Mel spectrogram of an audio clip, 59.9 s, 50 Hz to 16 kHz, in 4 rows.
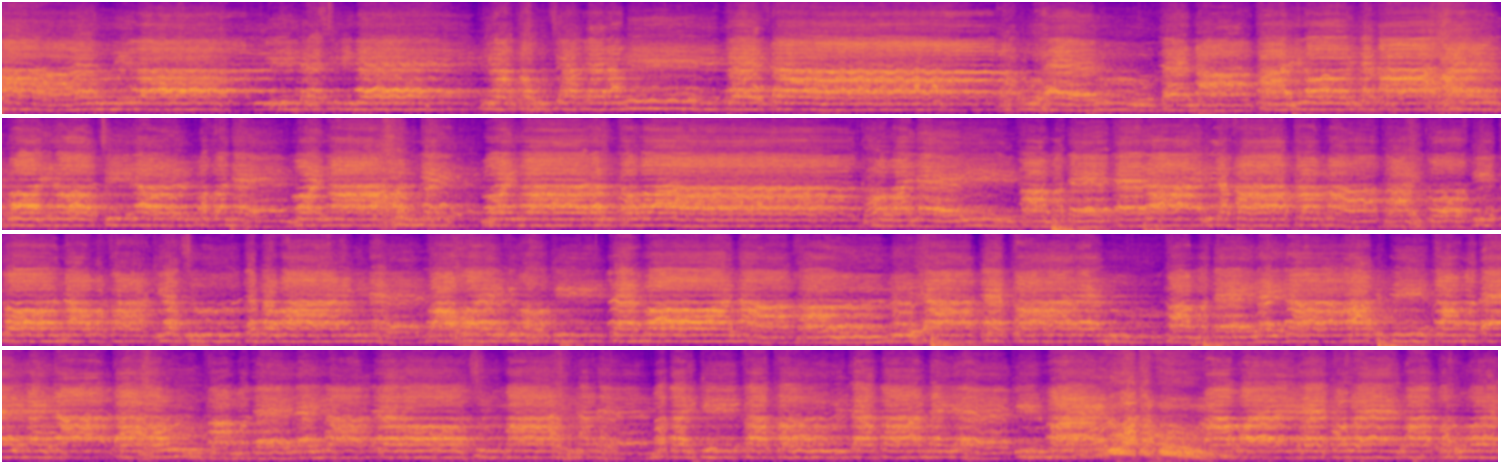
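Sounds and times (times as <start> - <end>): group chanting together: 0.0 - 59.9.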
